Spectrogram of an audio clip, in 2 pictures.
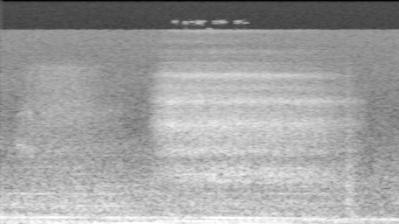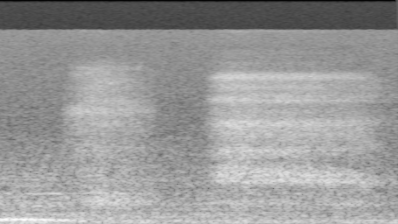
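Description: Slow, deep breaths during a yoga pose, each inhale and exhale a broad hiss that swells and fades in a steady rhythm, close and fairly quiet over a low background hum, with no talking.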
